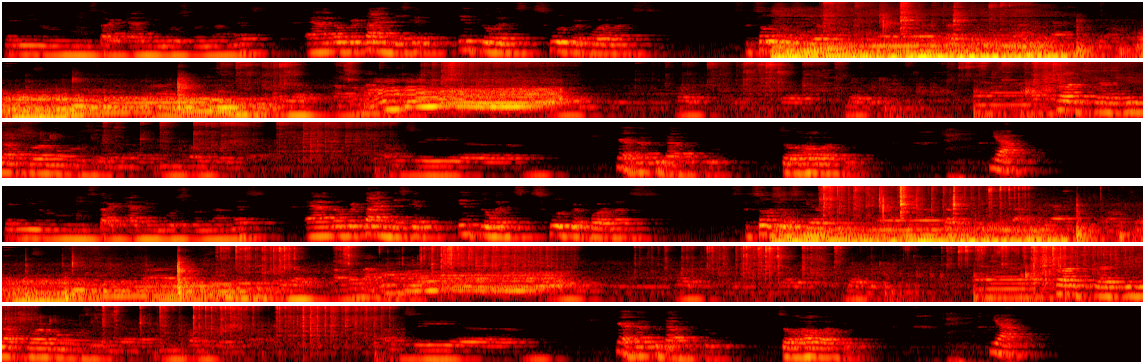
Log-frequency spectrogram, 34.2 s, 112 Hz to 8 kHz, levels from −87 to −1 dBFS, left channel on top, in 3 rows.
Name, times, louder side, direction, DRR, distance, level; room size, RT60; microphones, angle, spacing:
voice 1, 0.0-2.6 3.0-4.3 4.6-6.5 7.3-12.0 12.8-18.4 18.7-18.9 19.2-20.2 21.1-25.5 26.5-28.2 29.0-30.0 30.6-31.4 31.9-32.1, right 1 dB, 75° right, -5 dB, 0.9 m, -47 dB
sound 1, 7.7-10.8 11.1-14.2 15.0-17.0, left 5 dB, 90° left, 0.4 m, -37 dB
sound 2, 8.2-10.3 10.6-12.6 12.8-12.9 13.2-14.4 14.7-17.2 17.7-20.5 20.8-23.2 23.7-26.8, right 10 dB, 60° right, 0.4 m, -41 dB
sound 3, 18.6-23.9, right 1 dB, 20° right, 0.9 m, -58 dB
voice 2, 32.2-32.9, left 1 dB, 15° left, -1 dB, 0.8 m, -50 dB
5.5 x 3.0 x 3.0 m, 0.69 s
head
